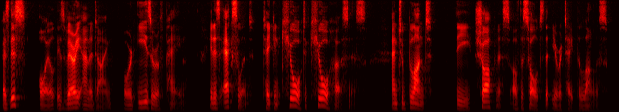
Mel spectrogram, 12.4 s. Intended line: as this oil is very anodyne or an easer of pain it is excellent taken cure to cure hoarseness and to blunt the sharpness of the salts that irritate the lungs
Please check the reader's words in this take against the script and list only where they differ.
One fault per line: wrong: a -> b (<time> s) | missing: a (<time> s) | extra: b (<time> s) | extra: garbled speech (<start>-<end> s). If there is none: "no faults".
no faults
